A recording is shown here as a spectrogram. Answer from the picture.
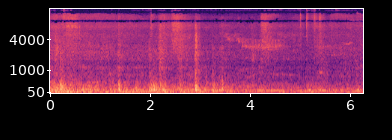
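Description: A Semboku/Nankai 3000 series resistance-controlled electric train heard from inside the car while running: a steady low rumble with sharp clacks of the wheels over rail joints at irregular intervals. A low hum comes in briefly about four seconds in.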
